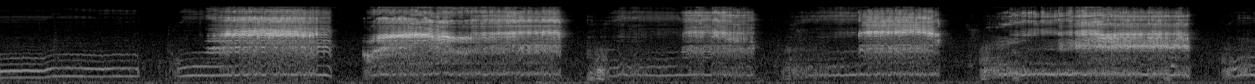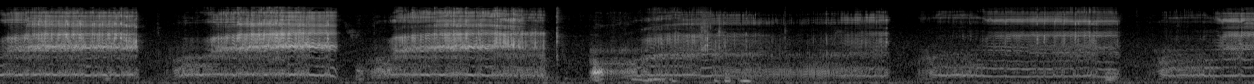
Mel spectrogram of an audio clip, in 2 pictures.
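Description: Male piglet squealing in distress while being held and castrated with a blade: about ten long, loud squeals with short breaks between them, getting weaker toward the end.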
